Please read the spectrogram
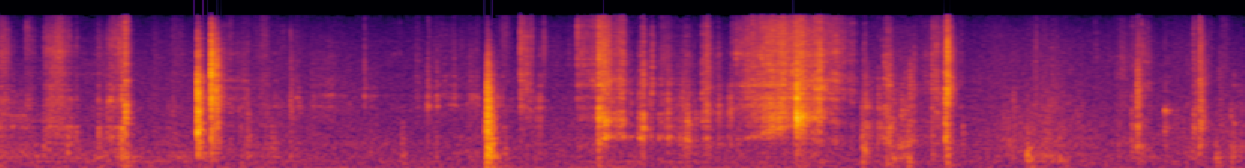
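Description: Handling a metal jar lid on a countertop: sharp clicks and knocks as the screw lid comes off the glass jar and is set down. About six to seven seconds in there is a short papery rustle as the jar's inner seal is peeled off.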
